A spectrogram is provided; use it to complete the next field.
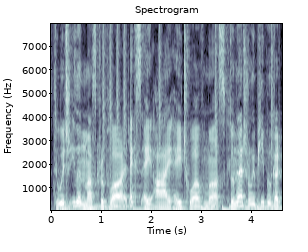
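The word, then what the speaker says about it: X Æ A-12: actually pronounce that name the name is pronounced X a I a 12 I just want you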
